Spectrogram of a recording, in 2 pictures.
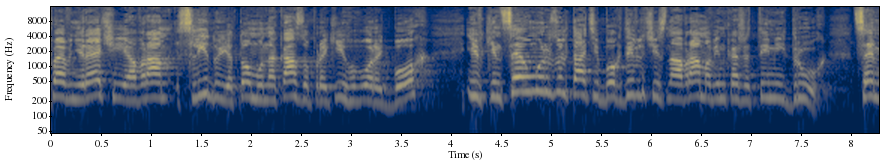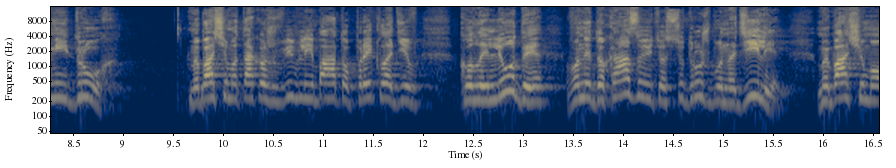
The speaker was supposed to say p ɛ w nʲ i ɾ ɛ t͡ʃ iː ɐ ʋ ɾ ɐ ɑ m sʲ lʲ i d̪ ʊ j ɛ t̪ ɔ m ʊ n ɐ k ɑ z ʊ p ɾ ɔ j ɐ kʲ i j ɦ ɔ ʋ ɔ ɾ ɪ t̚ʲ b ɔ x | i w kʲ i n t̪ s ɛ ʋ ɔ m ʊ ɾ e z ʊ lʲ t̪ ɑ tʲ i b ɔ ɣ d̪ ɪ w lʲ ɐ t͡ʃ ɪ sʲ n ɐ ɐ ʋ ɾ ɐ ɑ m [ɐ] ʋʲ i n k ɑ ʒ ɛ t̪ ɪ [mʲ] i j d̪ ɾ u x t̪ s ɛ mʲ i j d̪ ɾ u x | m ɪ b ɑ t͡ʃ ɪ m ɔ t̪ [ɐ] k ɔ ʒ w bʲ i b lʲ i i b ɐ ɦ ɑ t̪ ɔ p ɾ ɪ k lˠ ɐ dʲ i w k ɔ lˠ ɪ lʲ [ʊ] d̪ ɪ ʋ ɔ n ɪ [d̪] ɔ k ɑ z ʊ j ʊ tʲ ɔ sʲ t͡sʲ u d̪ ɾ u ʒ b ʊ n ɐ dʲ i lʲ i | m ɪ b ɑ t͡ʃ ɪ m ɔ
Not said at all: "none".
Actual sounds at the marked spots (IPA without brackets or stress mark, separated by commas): ɐ, mʲ, ɑ, u, d̪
